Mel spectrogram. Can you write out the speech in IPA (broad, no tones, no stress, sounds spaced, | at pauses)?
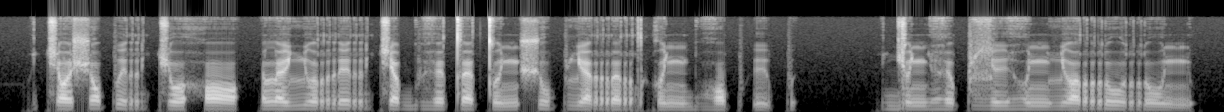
c ʌ ʃ ɔ p i r c ʊ h ɔ | l ɛ ʎ ʊ r i r c ɛ bʱ ɪ t ɛ t ʊ ɲ ʃ u p ʎ æ r ə r k ʌ ɲ bʱ ɔ p ʔ i p | ɟ ə˞ ɲ ɦ ɪ p ɮ i ɦ ʊ ɲ ʎ ʌ r u r u ɲ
